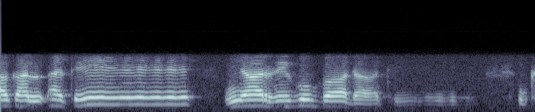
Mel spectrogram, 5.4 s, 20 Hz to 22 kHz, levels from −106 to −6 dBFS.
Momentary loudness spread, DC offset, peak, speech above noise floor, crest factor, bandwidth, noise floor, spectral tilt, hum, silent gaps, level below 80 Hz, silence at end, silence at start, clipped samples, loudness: 12 LU; under 0.1%; -10 dBFS; 33 dB; 16 dB; 3.7 kHz; -59 dBFS; -7.5 dB/octave; none; none; -86 dBFS; 0 s; 0 s; under 0.1%; -26 LUFS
